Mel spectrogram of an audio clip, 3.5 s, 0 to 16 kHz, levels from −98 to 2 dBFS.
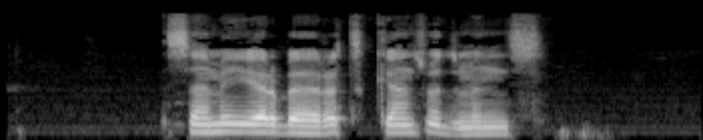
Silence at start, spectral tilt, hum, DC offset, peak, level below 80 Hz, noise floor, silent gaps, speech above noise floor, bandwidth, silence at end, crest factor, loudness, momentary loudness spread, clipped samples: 0.85 s; -4.5 dB/octave; none; under 0.1%; -6 dBFS; -72 dBFS; -74 dBFS; none; 51 dB; 11.5 kHz; 0.85 s; 20 dB; -23 LUFS; 14 LU; under 0.1%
